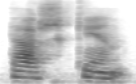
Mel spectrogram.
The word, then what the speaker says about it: Tashkent: it's an ex-soviet country the capital is is named tashkent this is how it's pronounced and uh 11 million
